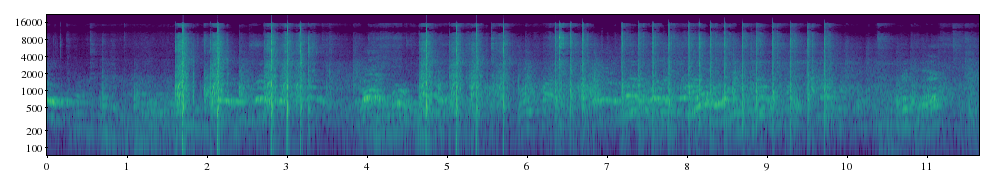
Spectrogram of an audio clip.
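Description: Airsoft guns fire in an outdoor skirmish with sharp, close popping shots, some single and some in quick bursts, over people talking throughout.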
